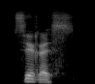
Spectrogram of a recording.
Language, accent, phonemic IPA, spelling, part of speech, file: French, France, /se.ʁɛs/, Cérès, proper noun, LL-Q150 (fra)-Cérès.wav
- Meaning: 1. Ceres (goddess) 2. Ceres (dwarf planet)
